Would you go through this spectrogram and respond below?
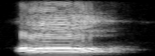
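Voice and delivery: अ held out with the tongue in the middle; central vowel. Shown as a demonstration. Teacher repeating the middle vowel for pupils, held अ. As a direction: sustain a mid-tongue अ. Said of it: "जीभ बीच में है".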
